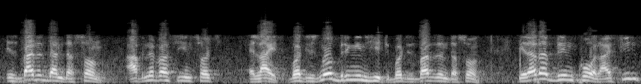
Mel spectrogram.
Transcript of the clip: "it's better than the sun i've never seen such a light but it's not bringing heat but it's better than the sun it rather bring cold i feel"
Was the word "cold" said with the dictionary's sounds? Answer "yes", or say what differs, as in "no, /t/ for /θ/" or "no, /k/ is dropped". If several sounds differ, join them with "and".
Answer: no, /d/ is dropped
